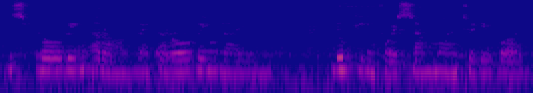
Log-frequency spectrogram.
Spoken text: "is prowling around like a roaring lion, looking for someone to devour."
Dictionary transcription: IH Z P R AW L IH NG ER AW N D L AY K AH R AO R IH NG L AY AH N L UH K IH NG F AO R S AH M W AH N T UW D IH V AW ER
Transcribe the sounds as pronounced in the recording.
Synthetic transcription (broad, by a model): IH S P L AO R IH NG ER AW N D L AY K AH R AO R IH NG L AY AH N L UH K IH NG F AO R S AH M W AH N T UW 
